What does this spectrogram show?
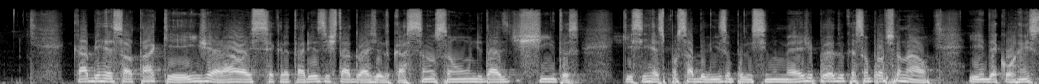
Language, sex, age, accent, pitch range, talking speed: Portuguese, male, 20-39, Brazilian, 100-130 Hz, 150 wpm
